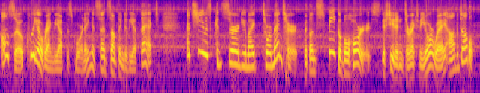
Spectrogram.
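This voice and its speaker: An actor playing an eccentric, courteous, musing storyteller with a folksy, wordy, theatrical manner in an audio drama. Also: male voice, sits high, huge pitch swings, fairly quick, darkish tone, exaggerated voice. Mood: affable, chatty. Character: eccentric, courteous, philosophical storyteller man from Tennessee. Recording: dull lo-fi audio with clear noise.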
